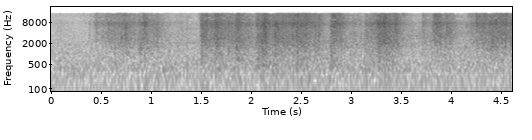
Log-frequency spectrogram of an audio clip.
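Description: Saree cloth rustling as it is handled and smoothed out by hand, in uneven swishes that grow stronger about a second and a half in.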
